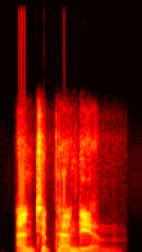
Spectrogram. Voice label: "antependium", British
